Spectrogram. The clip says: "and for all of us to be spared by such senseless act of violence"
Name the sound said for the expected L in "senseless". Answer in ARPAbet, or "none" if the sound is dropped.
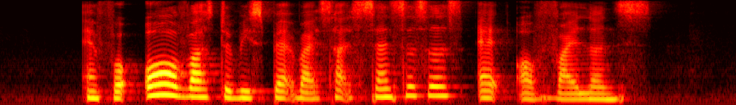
none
